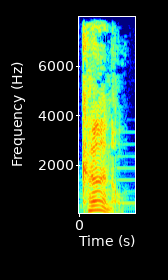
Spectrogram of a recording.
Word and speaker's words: colonel: English spelling and sound don't always match. For example, this word is pronounced colonel.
